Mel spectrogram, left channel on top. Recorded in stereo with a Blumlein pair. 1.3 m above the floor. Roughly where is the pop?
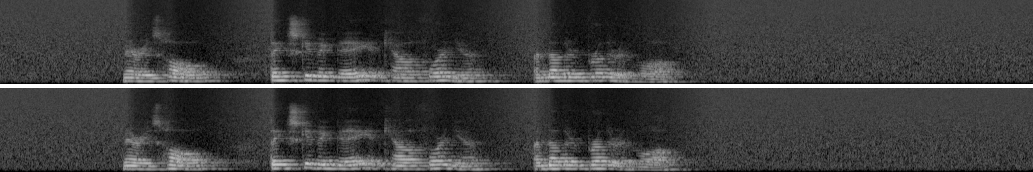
I don't hear a pop.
